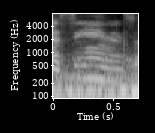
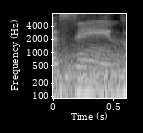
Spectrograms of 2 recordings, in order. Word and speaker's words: Essenes: So, with the Essenes, um, have you heard of them?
